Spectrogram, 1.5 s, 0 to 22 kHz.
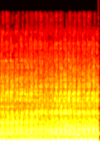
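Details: KTM 890 Adventure R twin idling with a fast light metallic rattle over the beat, tied to engine speed, reportedly quieter when driven; engine rattle at idle, cause unknown.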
